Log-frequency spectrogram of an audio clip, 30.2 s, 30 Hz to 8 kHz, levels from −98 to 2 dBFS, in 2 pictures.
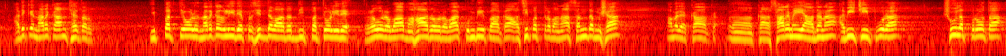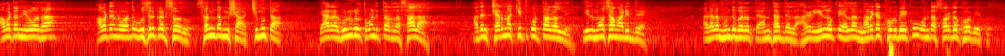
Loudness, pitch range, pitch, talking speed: -26 LUFS, 190-215 Hz, 205 Hz, 100 wpm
